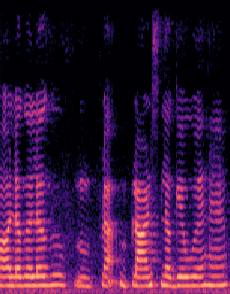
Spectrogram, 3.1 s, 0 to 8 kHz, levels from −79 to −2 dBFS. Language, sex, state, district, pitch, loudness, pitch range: Hindi, female, Gujarat, Gandhinagar, 245 Hz, -17 LUFS, 240-255 Hz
